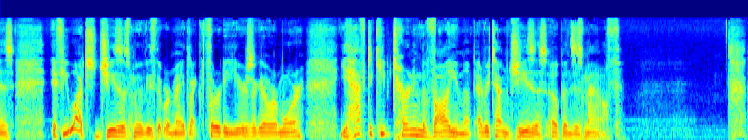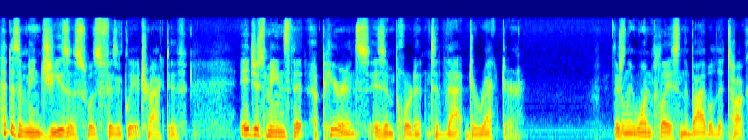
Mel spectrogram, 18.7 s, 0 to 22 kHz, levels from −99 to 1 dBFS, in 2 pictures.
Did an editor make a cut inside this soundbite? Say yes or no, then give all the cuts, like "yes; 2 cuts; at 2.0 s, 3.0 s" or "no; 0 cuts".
yes; 2 cuts; at 8.7 s, 17.1 s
